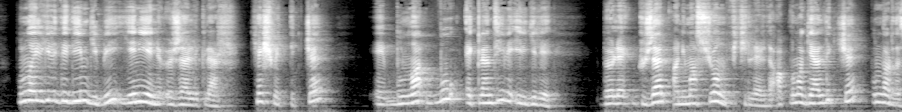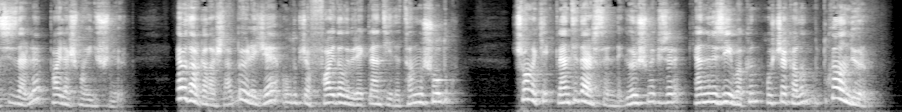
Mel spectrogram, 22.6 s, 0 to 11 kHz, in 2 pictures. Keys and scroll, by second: 0.8 h.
